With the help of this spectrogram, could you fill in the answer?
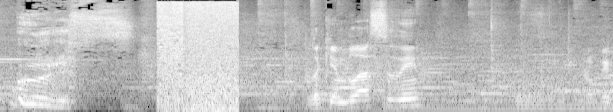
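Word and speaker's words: Urus: Just like the Urs, you can't say Urs. It's Urs.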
